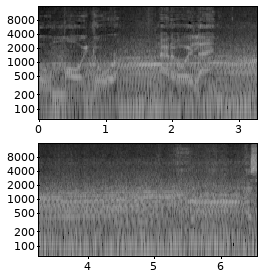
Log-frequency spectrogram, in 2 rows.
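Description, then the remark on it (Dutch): A powerful 4.4-litre V8 car engine of about 600 hp roars under full acceleration in fourth gear, its pitch climbing steadily through a gear before a brief dip and rise again. The engine is loud, with a voice talking over it. “Oh ja, in zijn 4 haal ik even vol door de auto met 600 pk.”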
